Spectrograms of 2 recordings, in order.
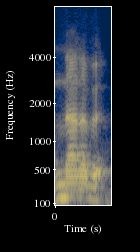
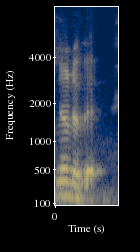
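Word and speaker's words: Nunavut: the none of it some people call it none of it but it's nun of it right yeah it means two different things none of it and nun of it that's right exactly yes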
